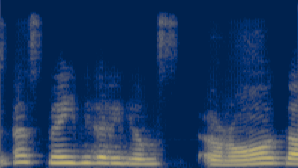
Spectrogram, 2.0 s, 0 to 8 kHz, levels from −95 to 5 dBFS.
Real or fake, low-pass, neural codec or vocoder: fake; 7.2 kHz; codec, 16 kHz, 0.5 kbps, X-Codec, HuBERT features, trained on LibriSpeech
